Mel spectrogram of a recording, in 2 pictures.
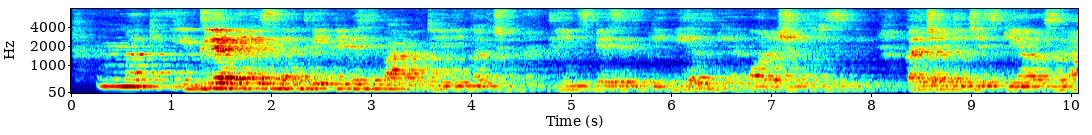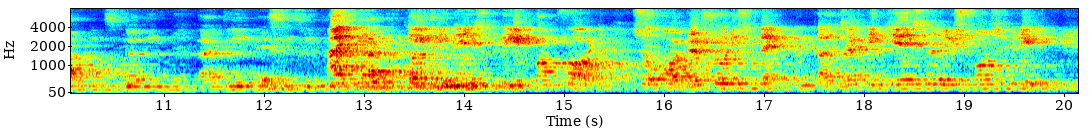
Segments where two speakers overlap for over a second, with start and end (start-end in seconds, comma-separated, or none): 12.6-14.1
